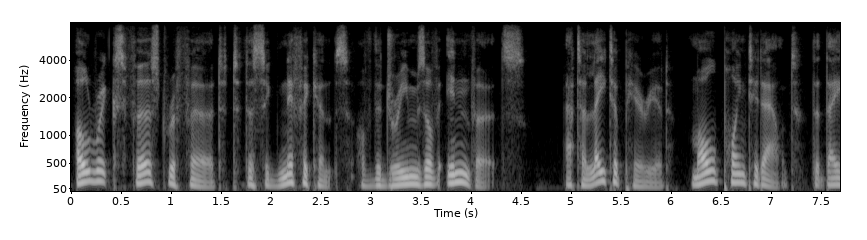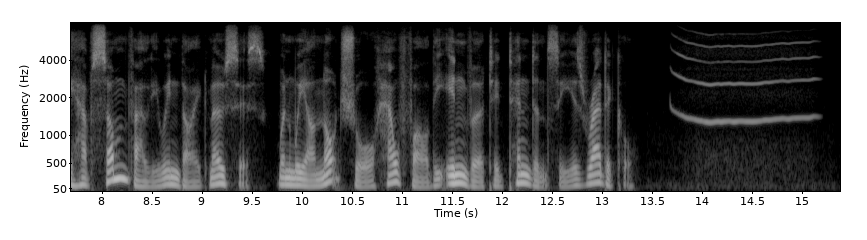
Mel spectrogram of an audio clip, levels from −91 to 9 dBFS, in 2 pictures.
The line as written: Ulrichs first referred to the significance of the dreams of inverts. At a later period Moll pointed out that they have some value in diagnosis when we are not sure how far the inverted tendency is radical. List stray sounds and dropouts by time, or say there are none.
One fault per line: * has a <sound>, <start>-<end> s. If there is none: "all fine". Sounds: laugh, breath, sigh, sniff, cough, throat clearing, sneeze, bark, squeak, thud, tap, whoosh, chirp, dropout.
* has a squeak, 13.7-15.2 s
